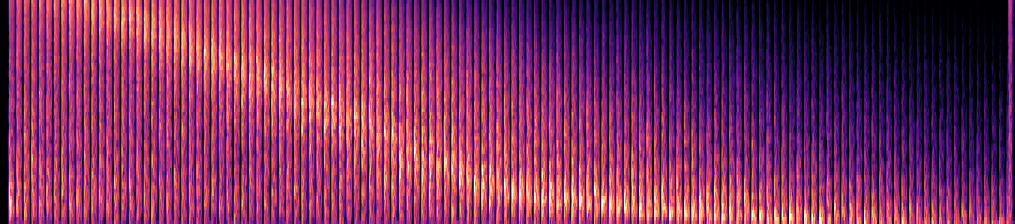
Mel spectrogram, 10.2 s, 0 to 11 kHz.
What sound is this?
Sub 37 PercSpiral
One of the fun moments in adjusting LFO, amounts and such on Baby Moogy 37
Analog, Electronic, Percussive, Crunchy, Raw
